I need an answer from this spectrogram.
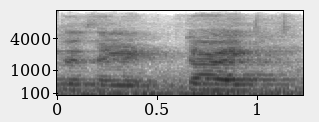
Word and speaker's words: tetelestai: Es una palabra en griego que se pronuncia literalmente como está en español, es la transliteración tetelestai, o tu deuda ha sido pagada.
